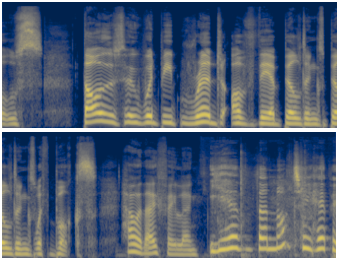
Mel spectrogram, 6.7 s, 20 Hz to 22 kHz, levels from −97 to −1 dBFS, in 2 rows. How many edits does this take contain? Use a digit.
1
